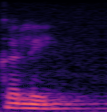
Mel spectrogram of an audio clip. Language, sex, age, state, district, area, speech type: Kannada, male, 30-45, Karnataka, Mysore, urban, read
